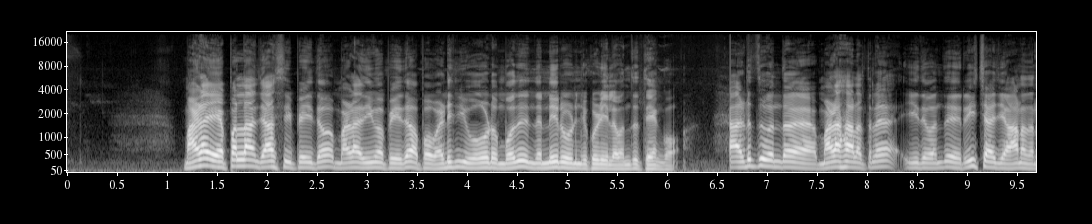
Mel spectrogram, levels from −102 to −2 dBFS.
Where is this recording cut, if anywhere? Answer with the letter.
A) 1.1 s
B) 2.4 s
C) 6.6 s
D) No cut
C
